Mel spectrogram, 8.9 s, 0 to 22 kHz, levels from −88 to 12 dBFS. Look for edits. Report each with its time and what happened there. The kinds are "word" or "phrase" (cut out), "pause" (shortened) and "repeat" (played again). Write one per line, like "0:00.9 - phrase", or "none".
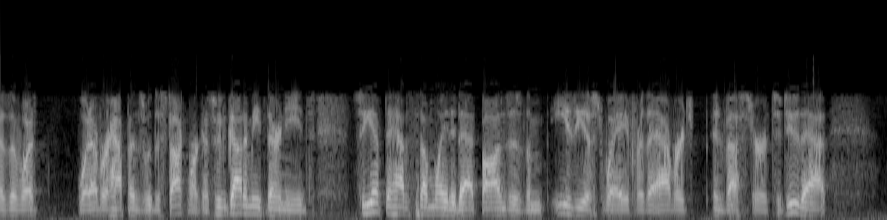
0:04.6 - word

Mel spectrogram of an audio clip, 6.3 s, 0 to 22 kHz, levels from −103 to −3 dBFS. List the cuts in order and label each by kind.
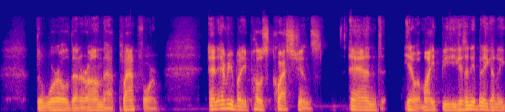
none

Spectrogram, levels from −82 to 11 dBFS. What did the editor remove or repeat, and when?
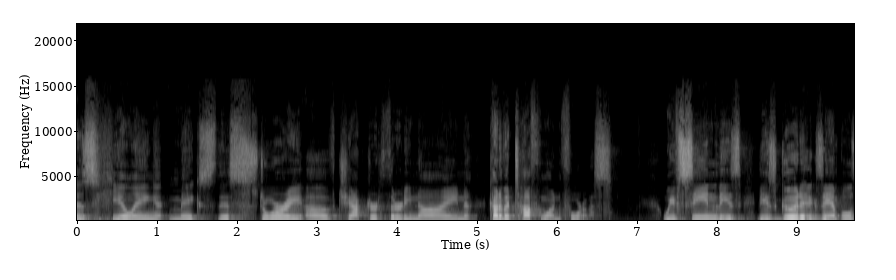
0:05.0 - word

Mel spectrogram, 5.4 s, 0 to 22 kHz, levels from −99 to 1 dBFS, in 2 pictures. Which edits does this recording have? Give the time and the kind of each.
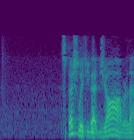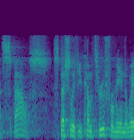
0:01.8 - phrase
0:03.7 - pause

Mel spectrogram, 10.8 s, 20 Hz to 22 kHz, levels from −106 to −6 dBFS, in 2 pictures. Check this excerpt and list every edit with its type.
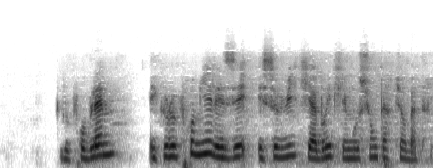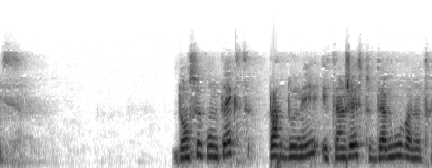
none

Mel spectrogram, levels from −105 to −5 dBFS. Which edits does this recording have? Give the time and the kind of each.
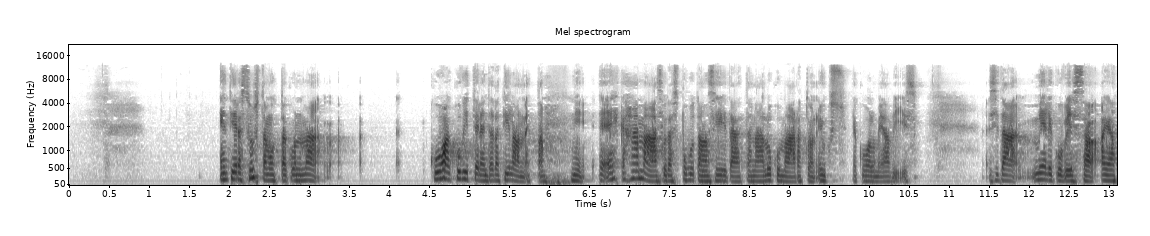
0:06.6 - word
0:07.4 - word

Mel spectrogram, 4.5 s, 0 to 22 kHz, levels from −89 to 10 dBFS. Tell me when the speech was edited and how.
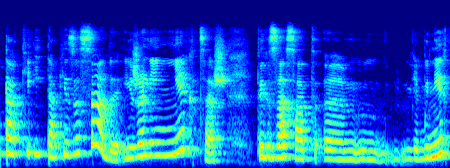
none

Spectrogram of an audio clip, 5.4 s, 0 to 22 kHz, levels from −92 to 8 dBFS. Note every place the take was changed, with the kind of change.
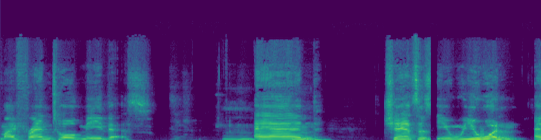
0:04.3 - word

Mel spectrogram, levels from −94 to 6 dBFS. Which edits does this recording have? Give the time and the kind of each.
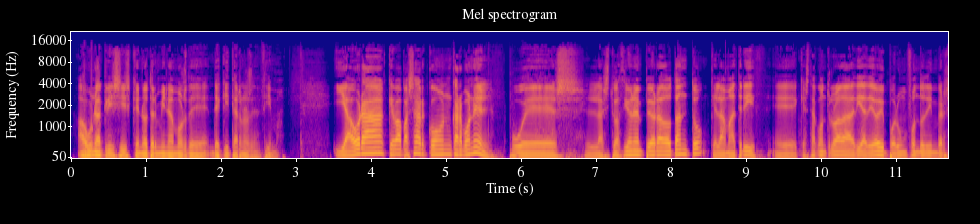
none

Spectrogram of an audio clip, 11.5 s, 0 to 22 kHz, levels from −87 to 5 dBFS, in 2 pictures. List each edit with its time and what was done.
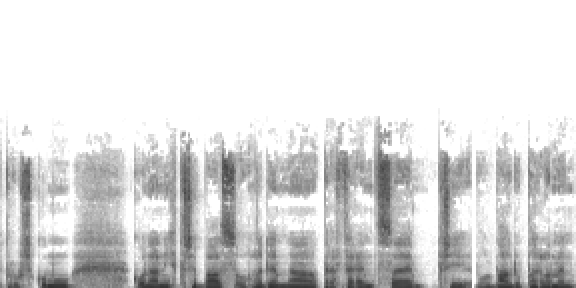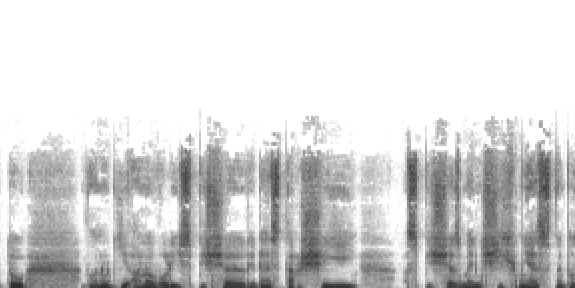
0:04.3 - pause

